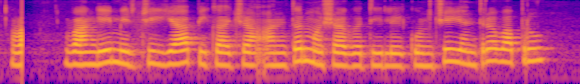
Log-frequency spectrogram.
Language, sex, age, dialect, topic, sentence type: Marathi, female, 18-24, Varhadi, agriculture, question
